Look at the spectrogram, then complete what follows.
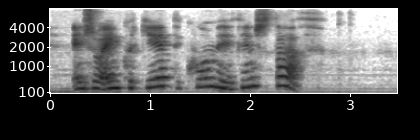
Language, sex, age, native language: Icelandic, female, 40-49, Icelandic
